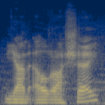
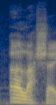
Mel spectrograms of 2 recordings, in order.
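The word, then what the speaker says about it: Ehrlacher: these other races like I keep forgetting how to pronounce his name, Jan El Rache, the WTCR driver, who I was pronouncing wrong until I watched the race, and I've probably been pronouncing wrong here as well. But, Lache, yeah.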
